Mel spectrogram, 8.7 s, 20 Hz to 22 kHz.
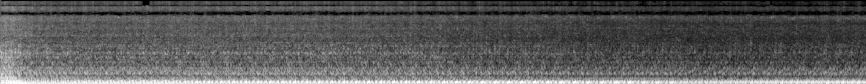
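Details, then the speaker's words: Cutlass with Gen4 LS V8 swap, first start on startup tune with correct injectors, no cooling system, short run with gas pedal blips: steady, even deep smooth rumble, responds well, no knocks or misses; normal idle. "ready and she start on the first time that's because BP sent that startup tune and I had the right injectors so she sound good y'all heard when I was hitting the gas pedal like it's responding good and everything"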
